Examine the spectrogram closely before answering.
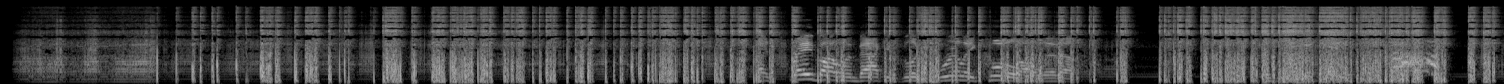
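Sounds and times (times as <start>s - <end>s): high-voltage arcs crackling: 0.1s - 15.0s
low electrical buzz: 0.2s - 15.0s.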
